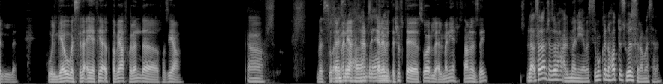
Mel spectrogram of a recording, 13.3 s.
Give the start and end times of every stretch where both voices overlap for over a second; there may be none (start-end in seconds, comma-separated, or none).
6.6-7.9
